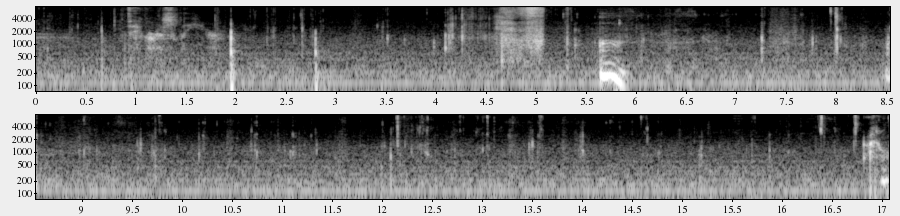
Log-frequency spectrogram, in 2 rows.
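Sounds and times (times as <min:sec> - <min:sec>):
person chewing a sandwich: 0:00.0 - 0:00.9, 0:01.7 - 0:17.0
faint steady hum: 0:00.0 - 0:17.0.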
